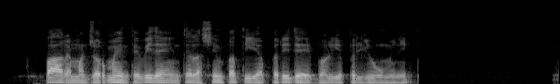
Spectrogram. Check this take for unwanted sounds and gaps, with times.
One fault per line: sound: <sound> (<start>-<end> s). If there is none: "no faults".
no faults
